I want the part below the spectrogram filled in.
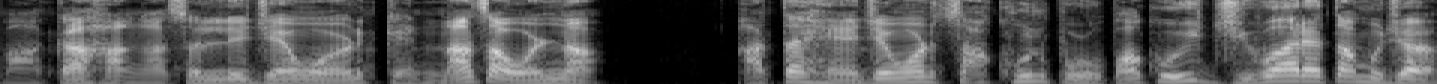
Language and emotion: Goan Konkani, fearful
